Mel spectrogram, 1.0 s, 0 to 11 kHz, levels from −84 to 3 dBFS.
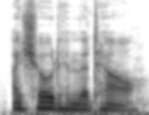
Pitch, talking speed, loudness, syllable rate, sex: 110 Hz, 300 wpm, -15 LUFS, 8.6 syllables/s, male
